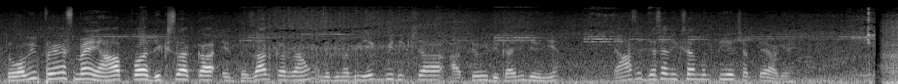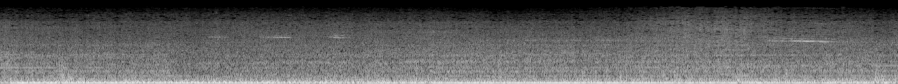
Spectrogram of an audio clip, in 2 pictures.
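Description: Traffic passes by on a road.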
